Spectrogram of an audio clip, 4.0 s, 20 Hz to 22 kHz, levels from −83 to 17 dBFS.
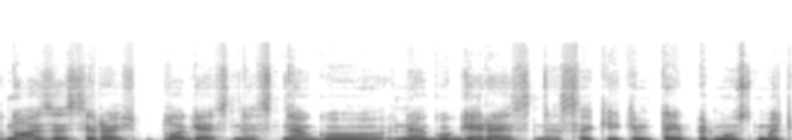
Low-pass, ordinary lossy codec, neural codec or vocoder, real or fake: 14.4 kHz; Opus, 32 kbps; none; real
